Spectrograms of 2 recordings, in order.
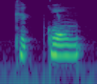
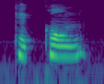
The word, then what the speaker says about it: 結婚: 那结婚这个呢，它的汉字一样是写作结婚，那它日文发音呢，念作結婚，結婚。要注意，它中间有一个小的促音，就是 k 跟空间有一个促音，所以不是 k 空，是 k 空。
